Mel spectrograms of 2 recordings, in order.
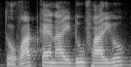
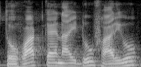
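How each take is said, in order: No difference in how they are said.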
